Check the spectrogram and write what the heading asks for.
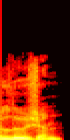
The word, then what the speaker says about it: Luzhin: chess defense supposedly invented by my creature grandmaster lujan the name rhymes with illusion if pronounced thickly enough to deepen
